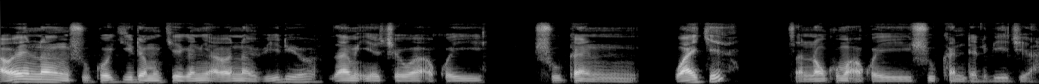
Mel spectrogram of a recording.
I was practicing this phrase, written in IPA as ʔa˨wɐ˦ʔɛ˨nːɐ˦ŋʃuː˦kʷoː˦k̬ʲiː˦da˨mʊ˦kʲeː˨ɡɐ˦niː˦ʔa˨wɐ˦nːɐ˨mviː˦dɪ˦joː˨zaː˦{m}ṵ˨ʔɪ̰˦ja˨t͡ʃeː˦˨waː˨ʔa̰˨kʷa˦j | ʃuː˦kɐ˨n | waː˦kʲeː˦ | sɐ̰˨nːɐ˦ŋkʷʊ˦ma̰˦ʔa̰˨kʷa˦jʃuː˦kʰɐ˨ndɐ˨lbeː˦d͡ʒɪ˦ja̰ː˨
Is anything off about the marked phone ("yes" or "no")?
no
